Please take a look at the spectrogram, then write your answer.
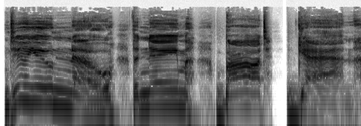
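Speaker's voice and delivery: slow, pointed pirate captain's question; pirate captain questioning the old nun; menacing villain. A narrator's reading. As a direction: lean on it like a threatening pirate. Creech voiced in the story.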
